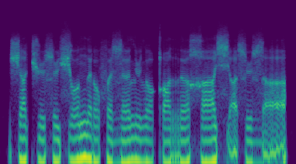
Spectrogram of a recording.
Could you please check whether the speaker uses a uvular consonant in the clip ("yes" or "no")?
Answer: yes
